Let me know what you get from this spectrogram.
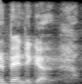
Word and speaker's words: Abednego: Look at Daniel, Shadrach, Meshach, and Abednego. I always remember how to say the name: shake the bed, make the bed, and in the bed we go.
